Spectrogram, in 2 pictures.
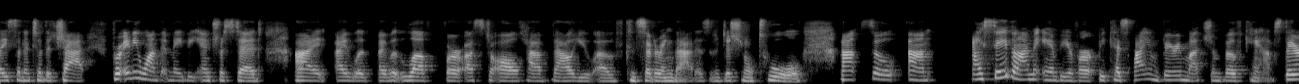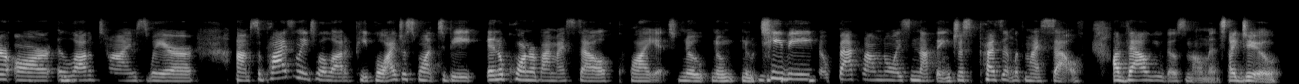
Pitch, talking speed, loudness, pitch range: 185 Hz, 205 wpm, -25 LUFS, 170-205 Hz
